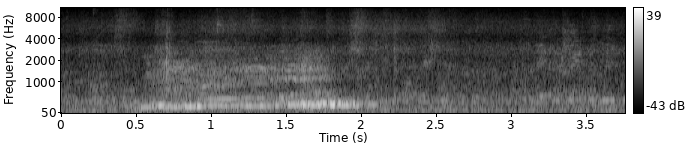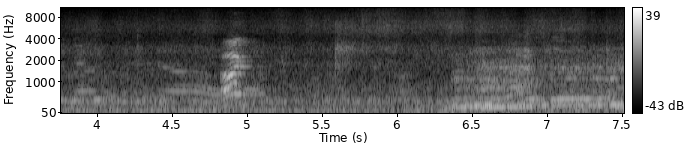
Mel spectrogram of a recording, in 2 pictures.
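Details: Cattle at Gabtoli cattle market in Dhaka, Bangladesh, 12 July 2024; a long, drawn-out moo, another moo near the end, and a brief sharp squeak between them over steady crowd murmur.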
